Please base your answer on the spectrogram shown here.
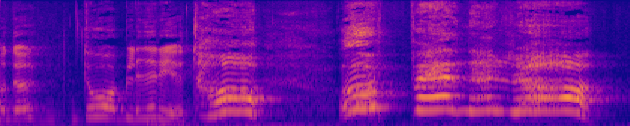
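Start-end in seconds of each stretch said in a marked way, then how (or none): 1.2-4.0 play-acted very high, very slow, irritated, angry voice. Retelling asking someone to pick up the crying baby: retelling an angry call.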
